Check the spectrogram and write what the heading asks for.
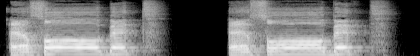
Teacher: Il n'y a pas de qalqala. Vous devez bloquer le son et ensuite laisser le souffle sortir. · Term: ta soukoun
